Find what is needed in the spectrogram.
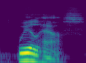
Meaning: A building or other structure containing a (large) wheel, such as the water wheel of a mill
- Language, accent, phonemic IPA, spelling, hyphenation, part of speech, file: English, Australia, /ˈwiːlˌhæɔs/, wheelhouse, wheel‧house, noun, En-au-wheelhouse.ogg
